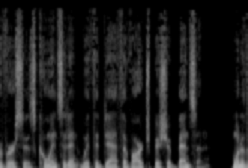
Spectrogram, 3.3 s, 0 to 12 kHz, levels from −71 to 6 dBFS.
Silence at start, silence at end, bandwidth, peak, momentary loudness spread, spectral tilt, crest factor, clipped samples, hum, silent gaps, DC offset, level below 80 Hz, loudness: 0 s; 0 s; 12 kHz; -8 dBFS; 5 LU; -4.5 dB/octave; 18 dB; under 0.1%; none; none; under 0.1%; -48 dBFS; -26 LUFS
